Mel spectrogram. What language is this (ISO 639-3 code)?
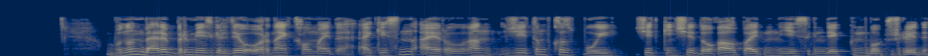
kaz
